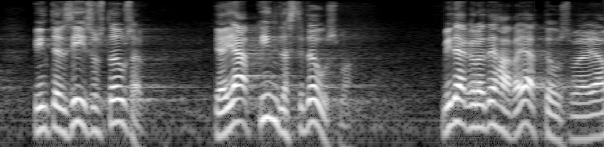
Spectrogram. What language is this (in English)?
Estonian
